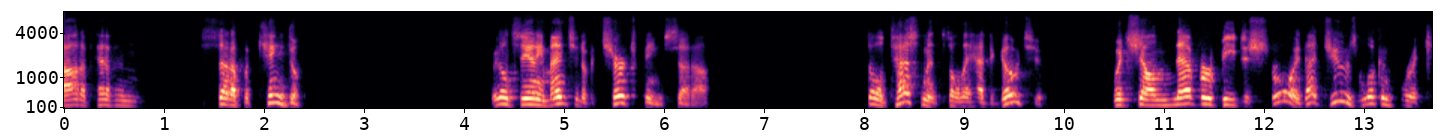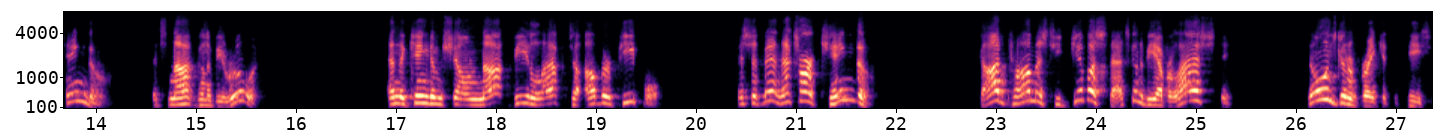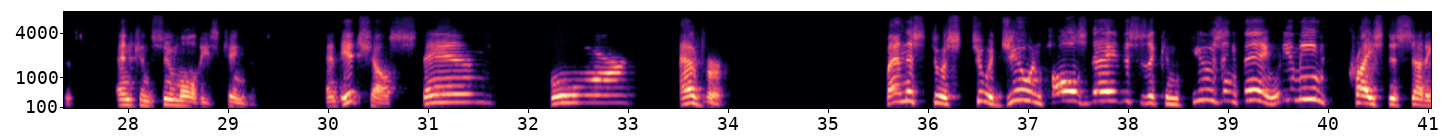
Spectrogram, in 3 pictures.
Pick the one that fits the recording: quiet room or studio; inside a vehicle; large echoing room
large echoing room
